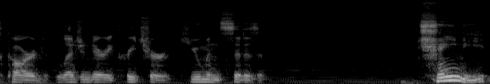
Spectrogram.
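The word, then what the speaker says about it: Chani: Cheney. Yes, that's how Frank Herbert pronounced it. Once you hear it, you can't unhear it.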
